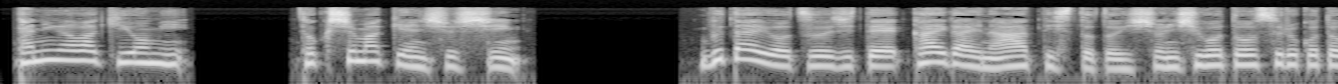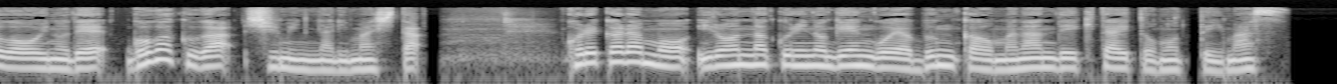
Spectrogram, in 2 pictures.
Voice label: freetalk, female voice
